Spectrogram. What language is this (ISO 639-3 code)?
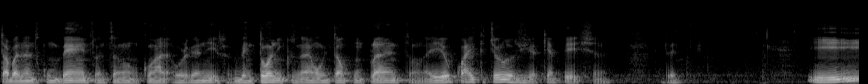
por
